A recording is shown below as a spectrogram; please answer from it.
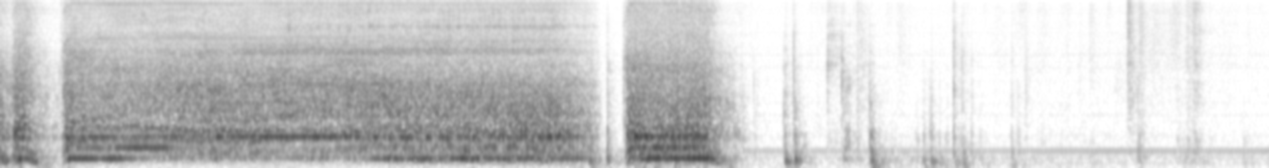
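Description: Stainless stick (immersion) blender running in a tub of cold process soap batter, blending the oils and buttermilk lye solution together: a short blip, then a steady buzz for about five seconds, a brief stop, and one more burst of about a second. A few light taps and clicks follow once it stops.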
